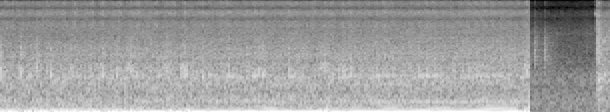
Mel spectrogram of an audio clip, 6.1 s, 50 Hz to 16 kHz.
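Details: 600 bhp Mitsubishi Evo X turbo build, first start after fitting timing chain, fuel pump hardwired to 12 V: heavy lumpy idle about four uneven pulses a second, then cuts out; rough running, likely rich.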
